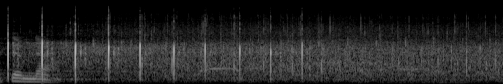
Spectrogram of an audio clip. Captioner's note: all applauds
